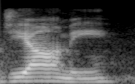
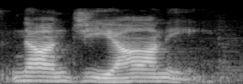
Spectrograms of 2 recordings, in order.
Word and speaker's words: Nanjiani: pronounce this stuff so Kumail Nanjiani not jiya me I keep saying no it's Nanjiani I don't know why I'm adding an end there I don't either because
